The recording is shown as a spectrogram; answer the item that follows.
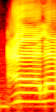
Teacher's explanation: لام کے اوپر کھڑا زبر اور مد ہے تو اس کو زیادہ کھینچنا ہے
